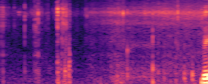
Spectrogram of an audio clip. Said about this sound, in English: Forgive, forgive the crackling of paper because I've written some things down.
